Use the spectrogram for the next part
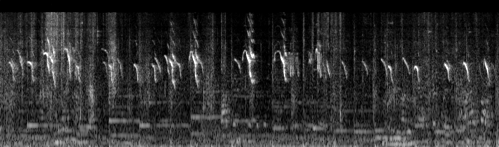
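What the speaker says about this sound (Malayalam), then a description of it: "നാടൻ കോഴികളുടെ കുഞ്ഞുങ്ങളാണ്" A crowd of native chicken chicks cheeping constantly, many high, thin peeps overlapping at close range, with faint background noise.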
